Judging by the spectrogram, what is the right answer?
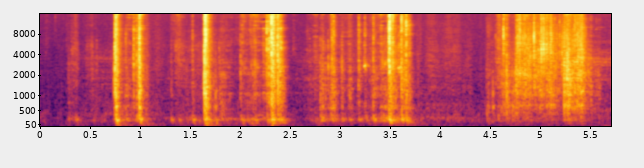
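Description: A plastic toolbox being handled and opened: several sharp clicks and knocks from its latches and lid, then a second or so of clattering rattle near the end.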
